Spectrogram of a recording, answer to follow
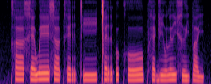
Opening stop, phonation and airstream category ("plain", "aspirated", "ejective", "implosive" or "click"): aspirated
